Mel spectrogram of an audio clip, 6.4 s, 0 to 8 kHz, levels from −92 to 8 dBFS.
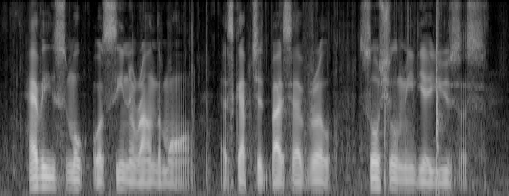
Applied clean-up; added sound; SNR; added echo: none; Writing; 19 dB; none.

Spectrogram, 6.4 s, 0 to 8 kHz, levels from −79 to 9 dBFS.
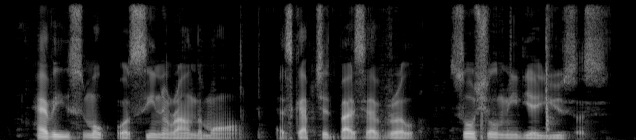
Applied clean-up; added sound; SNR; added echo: classical method log-MMSE.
